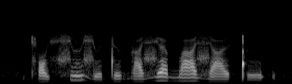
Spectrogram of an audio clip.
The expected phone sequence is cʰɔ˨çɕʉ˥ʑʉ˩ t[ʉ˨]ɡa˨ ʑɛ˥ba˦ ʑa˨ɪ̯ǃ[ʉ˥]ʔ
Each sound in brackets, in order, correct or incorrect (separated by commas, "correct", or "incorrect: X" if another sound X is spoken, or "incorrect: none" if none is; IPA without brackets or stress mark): correct, incorrect: ʉ˩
